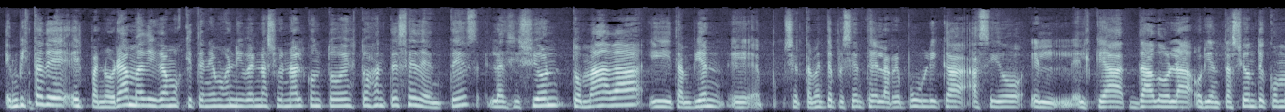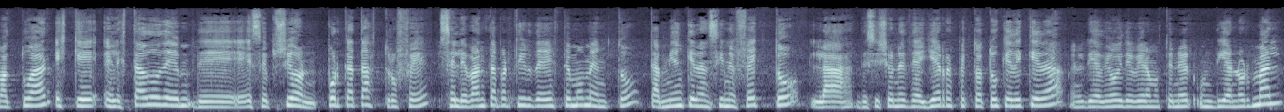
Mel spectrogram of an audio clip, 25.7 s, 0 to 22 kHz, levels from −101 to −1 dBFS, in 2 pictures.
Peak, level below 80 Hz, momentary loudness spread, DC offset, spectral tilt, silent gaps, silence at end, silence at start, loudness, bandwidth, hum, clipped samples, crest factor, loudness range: -2 dBFS; -72 dBFS; 6 LU; under 0.1%; -2.5 dB/octave; none; 0 s; 0.05 s; -18 LUFS; 16.5 kHz; none; under 0.1%; 16 dB; 2 LU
